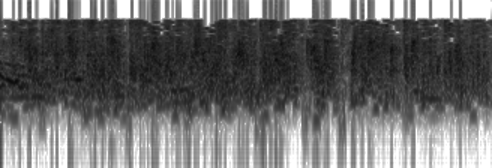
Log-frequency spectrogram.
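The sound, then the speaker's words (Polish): A crowd applauds steadily at a gathering in Ofiwice, welcoming the director of the municipal cultural centre of Nowa Wieś Lęborska. Many hands clap in a dense, unbroken wash of sound that stays loud and even for a few seconds. “Wielkie brawa!”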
